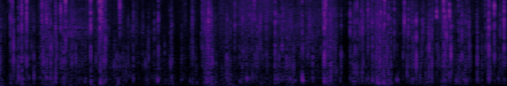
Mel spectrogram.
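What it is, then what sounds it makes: Plastic bag of ice cubes. A large clear plastic bag full of ice cubes is squeezed and rubbed by hands in skeleton-claw gloves, giving a continuous bright crinkling with sharp crunches throughout. The sound is mostly high-pitched with almost no low end, and each crackle dies away almost at once.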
